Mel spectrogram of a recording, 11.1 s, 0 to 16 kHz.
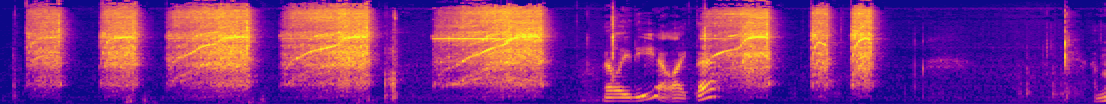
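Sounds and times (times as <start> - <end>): power tool motor whining: 0.2 - 5.6, 7.0 - 8.9.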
